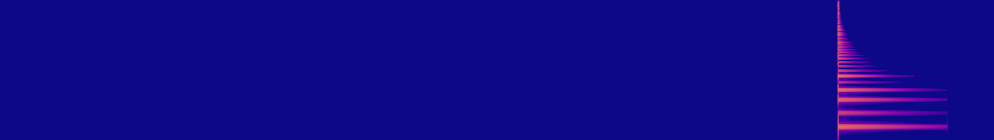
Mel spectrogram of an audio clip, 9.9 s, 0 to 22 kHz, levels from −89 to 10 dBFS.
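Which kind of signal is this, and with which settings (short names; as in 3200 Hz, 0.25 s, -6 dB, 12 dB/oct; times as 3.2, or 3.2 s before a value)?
plucked string G4, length 1.09 s, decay 1.87 s, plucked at 0.41, dark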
